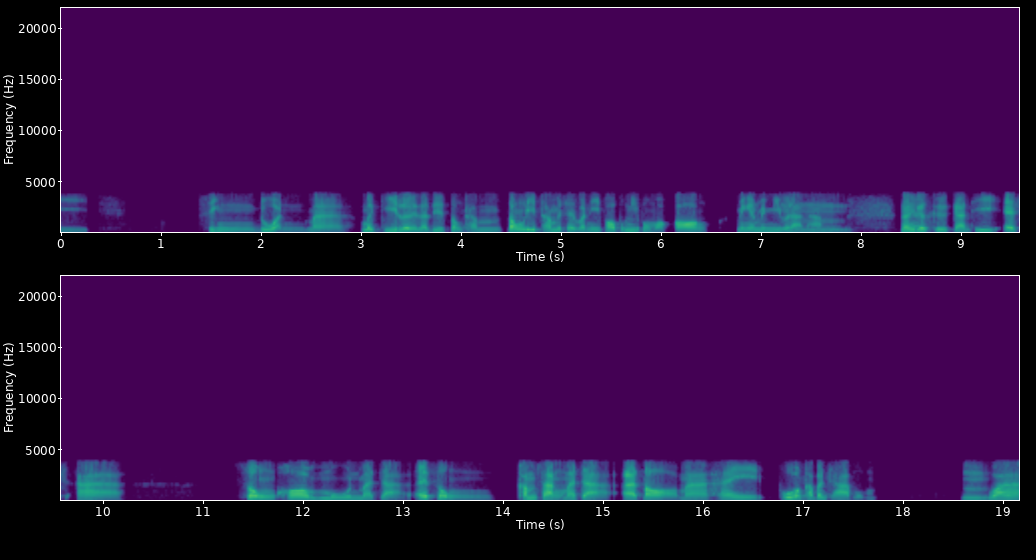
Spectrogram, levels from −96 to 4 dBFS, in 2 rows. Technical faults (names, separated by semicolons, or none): none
